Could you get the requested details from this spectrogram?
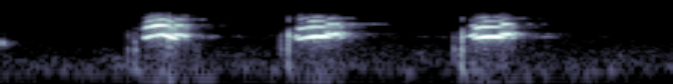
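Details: A dry bird recording from field-recording databases, used in forest sound-scene simulation: a bird gives three short, rich, slightly nasal notes, evenly spaced about half a second apart, with clean silence between them.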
